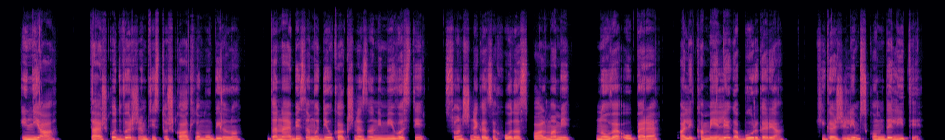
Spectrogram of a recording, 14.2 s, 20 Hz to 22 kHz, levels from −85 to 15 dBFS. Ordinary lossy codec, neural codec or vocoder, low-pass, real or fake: none; none; none; real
